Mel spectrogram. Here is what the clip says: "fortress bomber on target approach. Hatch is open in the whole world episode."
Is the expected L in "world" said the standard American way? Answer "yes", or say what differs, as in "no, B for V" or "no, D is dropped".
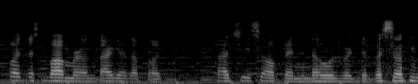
no, L is dropped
